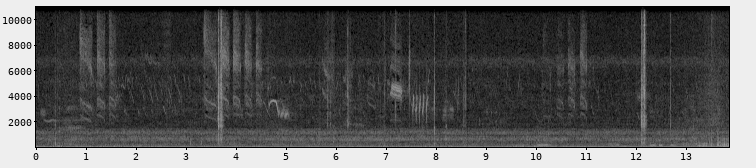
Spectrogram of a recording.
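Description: A lion tears and chews at a carcass nearby.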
